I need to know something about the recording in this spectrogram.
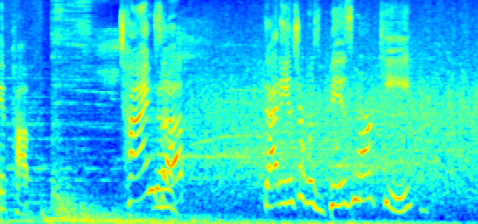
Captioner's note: whoosh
